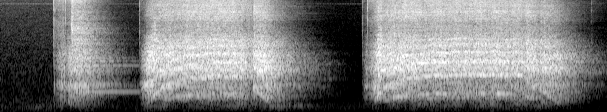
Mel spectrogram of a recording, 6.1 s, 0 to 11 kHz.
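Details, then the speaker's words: 1991 Kawasaki Vulcan 1200, long dead, on a jumper pack with the solenoid terminals crossed: two long, sluggish starter spins with no firing. Starter works but very slowly; solenoid suspected of not getting enough power. Slow cranking. "Alright, so that's working. You can hear the starter go. It's very slow. We can hear that go. So the starter is working, it's just the solenoid not working."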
